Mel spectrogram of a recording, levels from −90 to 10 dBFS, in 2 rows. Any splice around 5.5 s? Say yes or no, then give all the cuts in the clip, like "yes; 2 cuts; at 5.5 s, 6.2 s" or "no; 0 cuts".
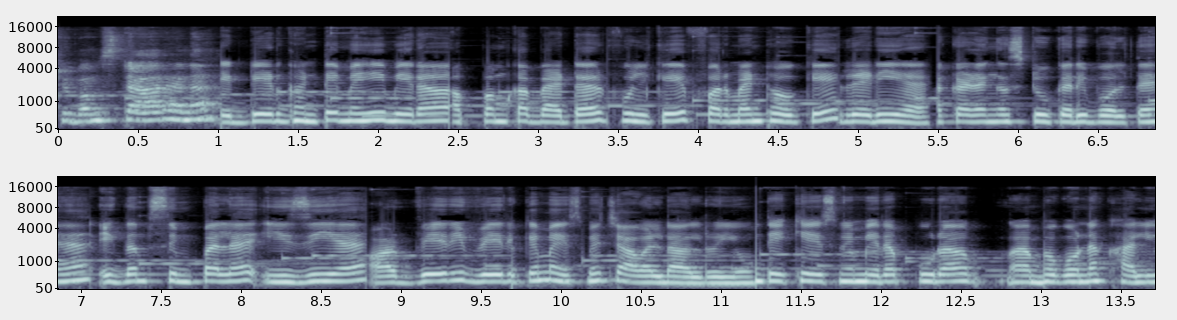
yes; 3 cuts; at 1.0 s, 5.5 s, 9.7 s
